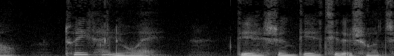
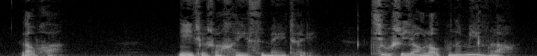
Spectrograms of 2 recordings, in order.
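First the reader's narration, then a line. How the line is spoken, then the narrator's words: Smiling, cheerful. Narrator (Chinese): 刘伟笑盈盈地说着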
